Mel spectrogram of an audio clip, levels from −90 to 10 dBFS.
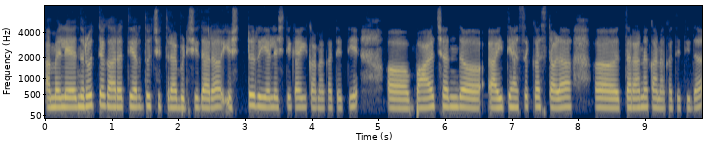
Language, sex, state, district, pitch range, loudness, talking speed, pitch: Kannada, female, Karnataka, Belgaum, 200-215 Hz, -17 LUFS, 120 wpm, 210 Hz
